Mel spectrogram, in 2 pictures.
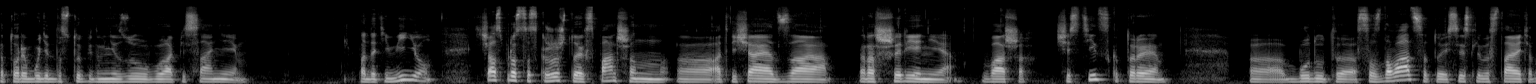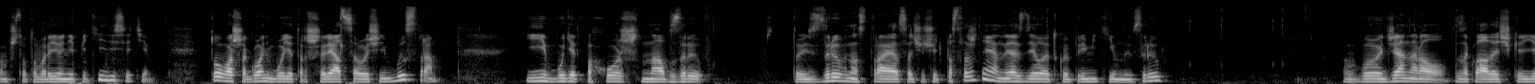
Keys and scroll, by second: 15.8-16.9 typing.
